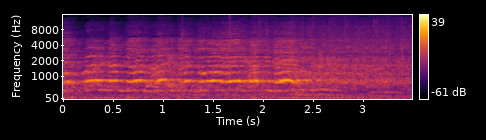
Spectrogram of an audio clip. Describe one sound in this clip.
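A large crowd sings or chants loudly outdoors.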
